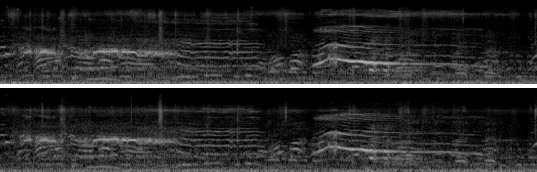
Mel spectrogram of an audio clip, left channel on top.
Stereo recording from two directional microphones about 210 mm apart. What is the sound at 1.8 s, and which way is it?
Music, 45° left (ahead or behind).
